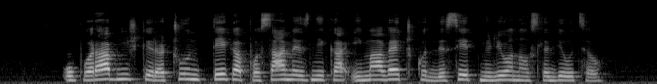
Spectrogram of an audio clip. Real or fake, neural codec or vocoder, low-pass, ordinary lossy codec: real; none; none; none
